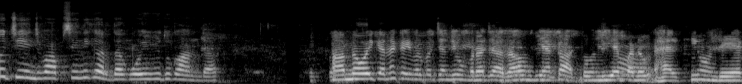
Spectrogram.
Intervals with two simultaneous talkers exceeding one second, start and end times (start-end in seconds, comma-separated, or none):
none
